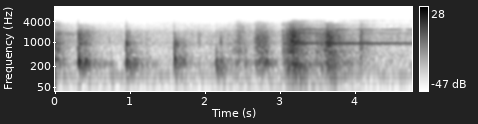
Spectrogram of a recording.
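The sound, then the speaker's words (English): A cash register opens with a run of sharp mechanical clacks and clatters, then a bright bell-like ring sustains while coins clink as a dime is put in and two nickels are taken out. “Put in a dime, taking out two nickels.”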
